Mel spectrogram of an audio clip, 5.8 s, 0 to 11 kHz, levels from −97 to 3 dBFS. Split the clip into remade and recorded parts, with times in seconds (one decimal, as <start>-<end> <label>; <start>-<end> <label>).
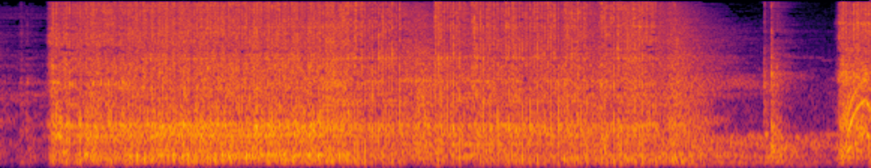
0.0-0.5 recorded; 0.5-1.3 remade; 1.3-5.8 recorded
